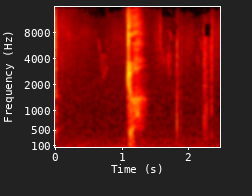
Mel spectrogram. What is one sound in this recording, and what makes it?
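A man answers briefly nearby.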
